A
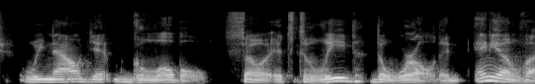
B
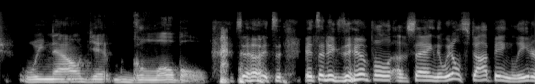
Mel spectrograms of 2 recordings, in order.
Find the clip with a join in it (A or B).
B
